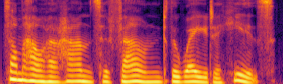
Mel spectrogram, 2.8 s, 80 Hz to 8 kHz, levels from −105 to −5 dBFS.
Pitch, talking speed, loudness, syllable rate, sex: 180 Hz, 190 wpm, -14 LUFS, 4.1 syllables/s, female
